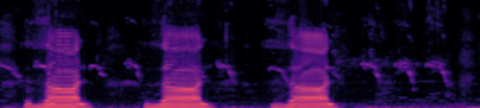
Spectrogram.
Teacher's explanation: اوپر والے جو دانت ہیں اس سے زبان کی نوک ٹچ کرے گی۔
